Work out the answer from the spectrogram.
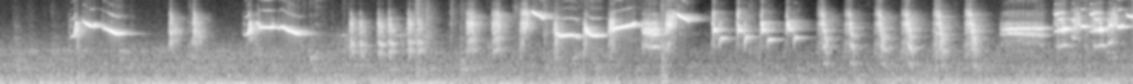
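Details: Song of a reed warbler, a lively jumble of short ticking notes, swooping whistled slurs and churring phrases that run almost without a break.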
